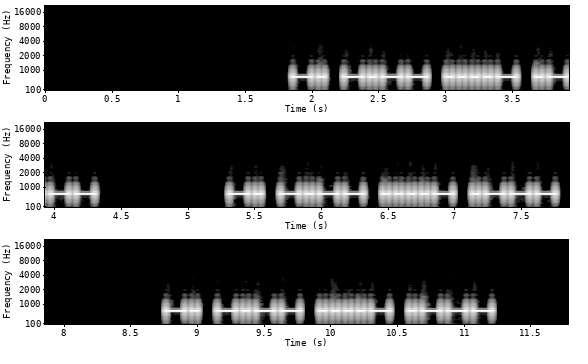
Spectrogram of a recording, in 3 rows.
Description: Morse code, heard as a keyed tone, about 25 wpm, 700 Hz. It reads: NY4J NY4J NY4J
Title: USA Call Signs - 4 Characters - Repeated 3x - 25wpm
